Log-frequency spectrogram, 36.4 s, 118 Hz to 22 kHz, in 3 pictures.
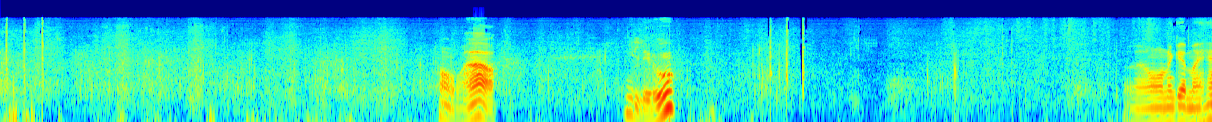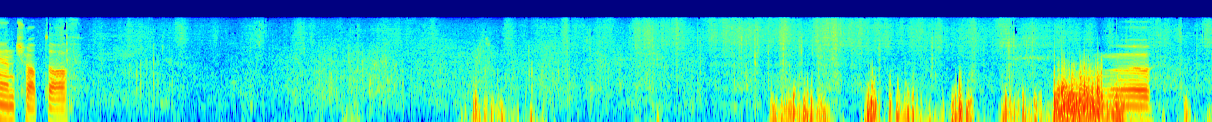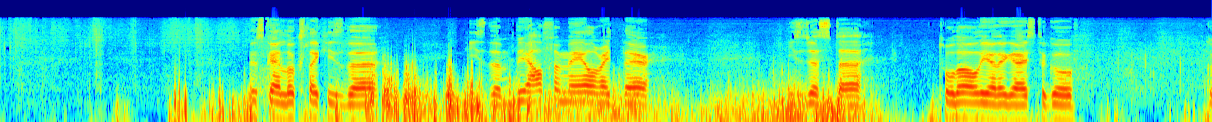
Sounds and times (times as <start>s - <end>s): Speech: 4.4s - 5.0s, 6.2s - 6.8s, 11.2s - 13.0s, 23.2s - 23.7s, 26.7s - 28.0s, 28.9s - 30.8s, 32.1s - 33.0s, 33.6s - 35.0s.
